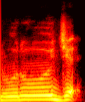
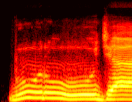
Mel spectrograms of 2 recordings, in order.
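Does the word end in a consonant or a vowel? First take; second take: consonant; vowel. First: The word ends on a bare 'j' consonant. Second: The word ends on an open 'a' vowel. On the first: The speaker calls it wrong. "bukan buruj" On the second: The speaker calls it right. "kita baca buruja"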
